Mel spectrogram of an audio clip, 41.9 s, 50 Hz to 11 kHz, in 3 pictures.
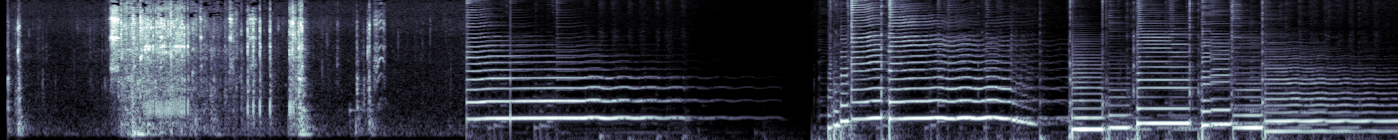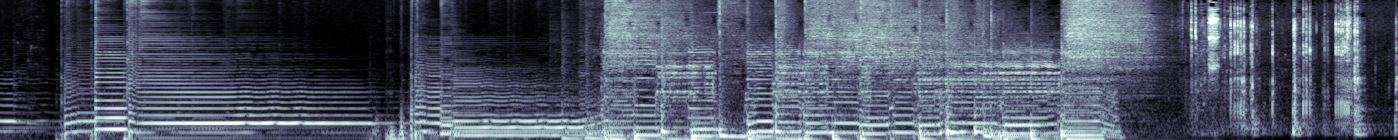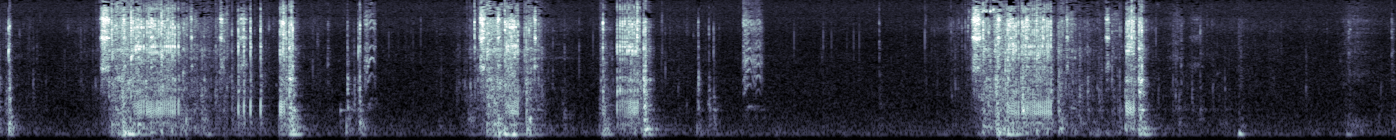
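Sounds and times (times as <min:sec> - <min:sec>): crackling noise: 0:00.1 - 0:41.9
guitar holding notes with vibrato: 0:04.7 - 0:07.5, 0:08.1 - 0:25.7
guitar melody picked note by note: 0:04.7 - 0:07.5, 0:08.2 - 0:25.5
rush of mechanical noise: 0:22.4 - 0:25.8.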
